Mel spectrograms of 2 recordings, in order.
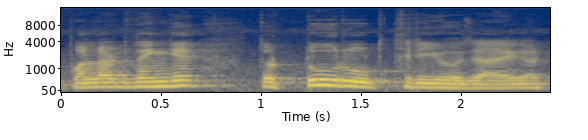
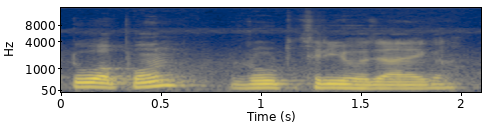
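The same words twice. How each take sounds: First: Said in the usual way. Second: Slow, with "upon" lifted and clearly marked as the correction; slow it down and lean on "upon"; stress on upon. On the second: Shown as a demonstration. ("upon" पर ज़ोर देकर धीरे से सुधारना)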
